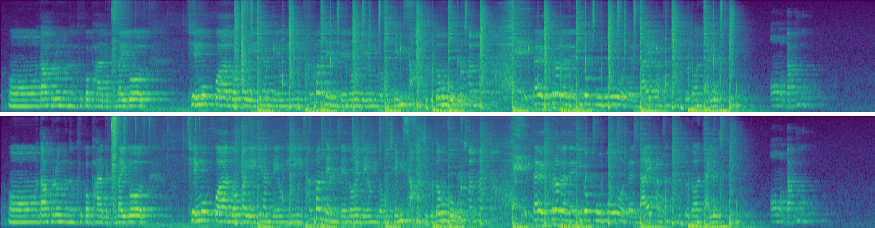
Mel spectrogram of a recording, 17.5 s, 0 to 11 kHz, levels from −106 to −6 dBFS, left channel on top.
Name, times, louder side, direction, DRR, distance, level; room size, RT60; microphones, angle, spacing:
voice 1, 0.1-3.3 3.7-9.2 10.2-14.7, right 1 dB, 35° right, 3 dB, 1.6 m, -27 dB
sound 1, 2.2-11.7, right 14 dB, 65° right, 1.1 m, -26 dB
sound 2, 4.7-14.8, left 2 dB, 55° left, 1.2 m, -28 dB
voice 2, 9.2-10.0 13.1-13.4 15.4-16.1, equal, 5° right, 0 dB, 3.9 m, -37 dB
22.5 x 12.5 x 9.1 m, 1.4 s
head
